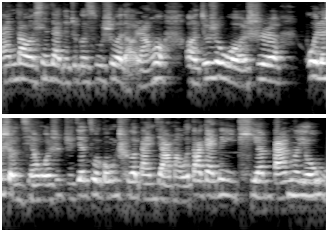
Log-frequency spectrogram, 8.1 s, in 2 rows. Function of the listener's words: listening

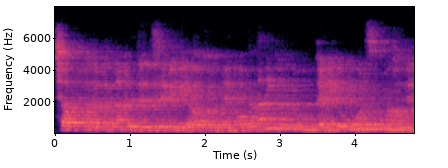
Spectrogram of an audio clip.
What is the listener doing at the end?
taking over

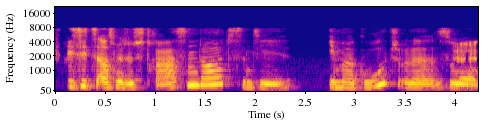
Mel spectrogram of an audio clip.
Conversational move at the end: taking over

